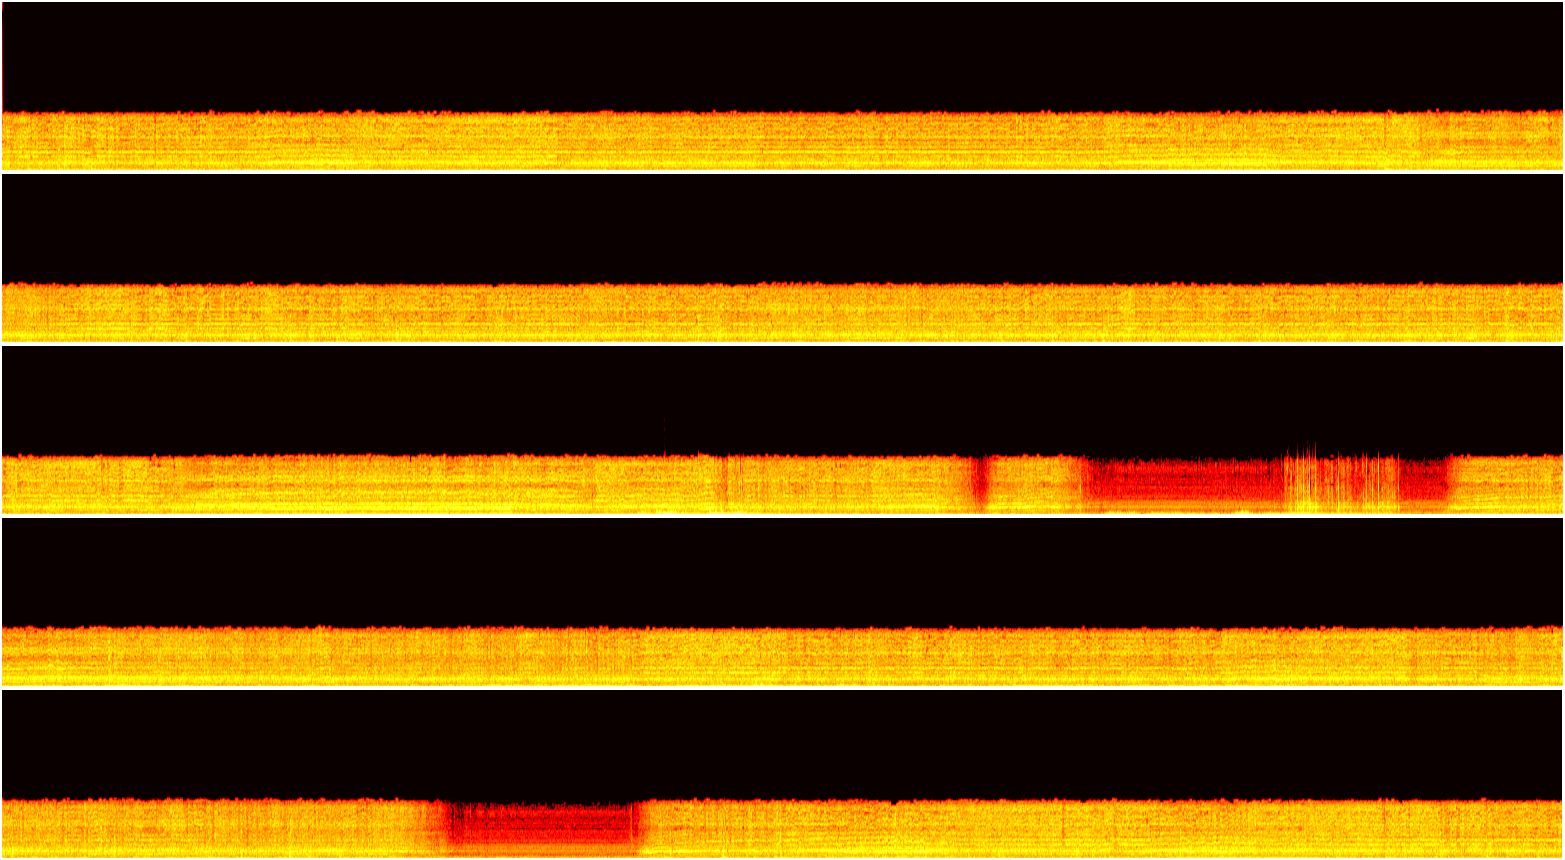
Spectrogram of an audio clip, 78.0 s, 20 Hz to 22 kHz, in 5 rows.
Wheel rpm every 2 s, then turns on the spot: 160, 160, 160, 160, 160, 160, 160, 160, 160, 160, 160, 160, 160, 160, 160, 160, 160, 160, 160, 160, 70, 10, 40, 150, 160, 160, 160, 160, 160, 160, 160, 160, 160, 20, 90, 150, 160, 160, 160.
none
